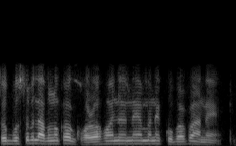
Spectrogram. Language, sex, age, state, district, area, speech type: Assamese, male, 30-45, Assam, Nagaon, rural, conversation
